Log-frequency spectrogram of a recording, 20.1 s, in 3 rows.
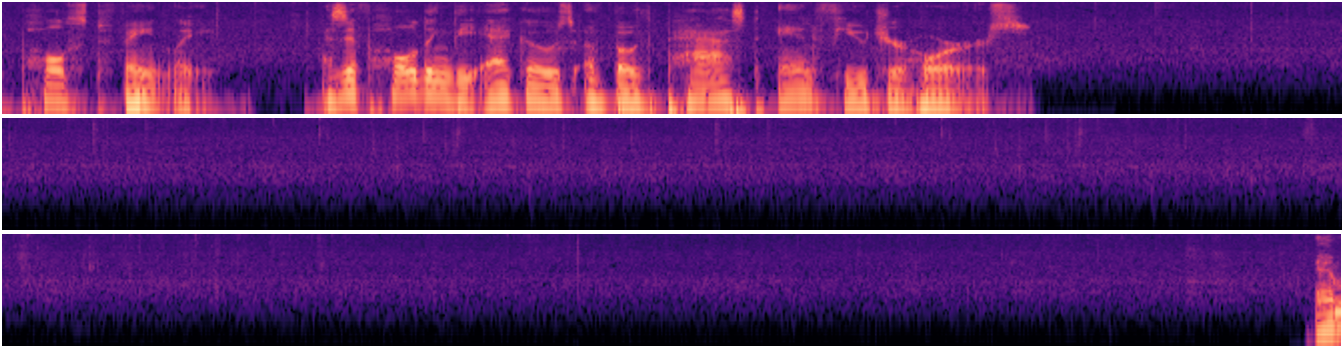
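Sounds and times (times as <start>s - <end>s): raindrops ticking: 0.0s - 5.2s
soft steady rain: 0.0s - 20.0s.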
